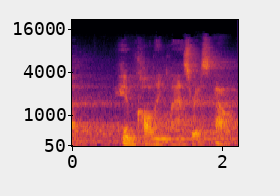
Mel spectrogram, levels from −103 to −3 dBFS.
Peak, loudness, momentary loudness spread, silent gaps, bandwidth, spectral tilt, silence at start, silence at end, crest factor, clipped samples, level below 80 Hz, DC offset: -10 dBFS; -29 LUFS; 11 LU; none; 13.5 kHz; -5 dB/octave; 0 s; 0 s; 18 dB; under 0.1%; -68 dBFS; under 0.1%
